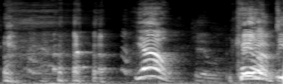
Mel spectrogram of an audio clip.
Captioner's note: laughs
